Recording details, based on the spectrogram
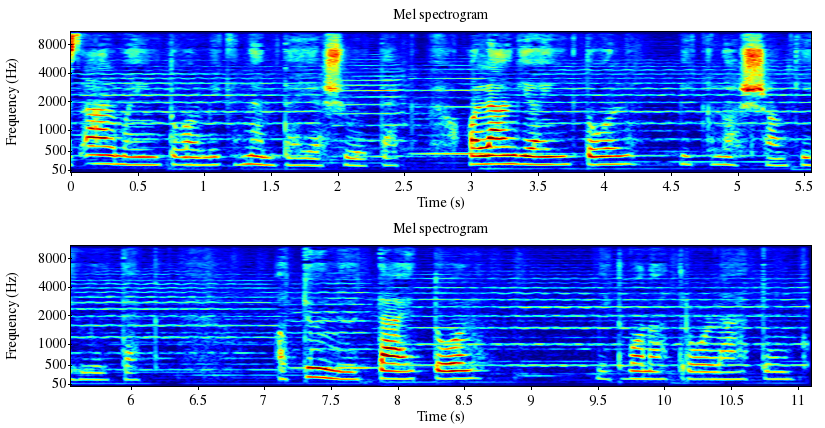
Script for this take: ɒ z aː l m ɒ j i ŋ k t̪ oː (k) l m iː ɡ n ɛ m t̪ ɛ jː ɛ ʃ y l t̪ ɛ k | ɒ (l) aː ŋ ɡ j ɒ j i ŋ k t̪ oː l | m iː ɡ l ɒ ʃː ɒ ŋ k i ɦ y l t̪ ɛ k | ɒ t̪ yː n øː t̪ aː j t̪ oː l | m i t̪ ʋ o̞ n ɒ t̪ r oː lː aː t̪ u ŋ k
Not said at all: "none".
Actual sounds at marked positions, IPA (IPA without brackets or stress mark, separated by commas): none, l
